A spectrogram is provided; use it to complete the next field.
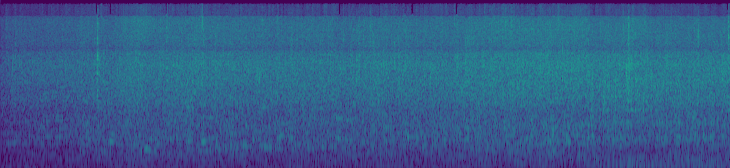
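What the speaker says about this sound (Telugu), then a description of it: "ఒక మోస్తరు వర్షం కురుస్తోంది" Dense, constant hiss of heavy rain pouring down in Hyderabad, steady throughout with no breaks.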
